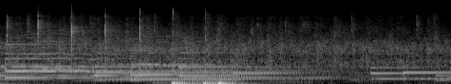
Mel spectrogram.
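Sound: audience applause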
